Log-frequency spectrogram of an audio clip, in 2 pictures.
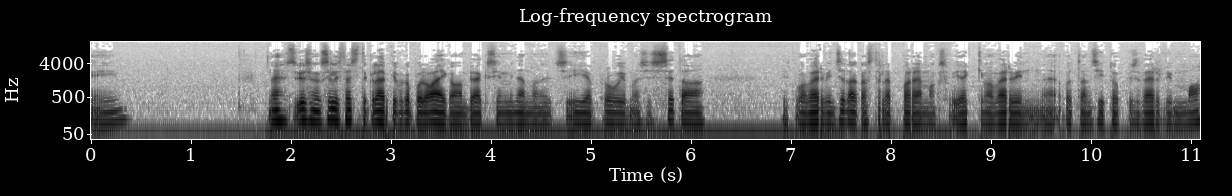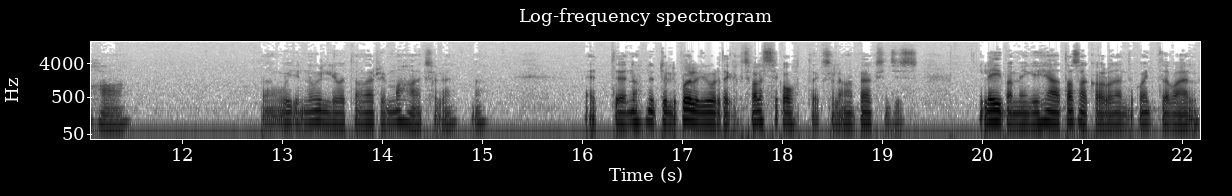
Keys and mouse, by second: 8.0 ctrl+z.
